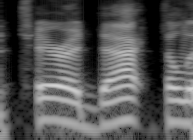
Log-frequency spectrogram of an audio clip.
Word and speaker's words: pterodactyl: New York Tiger knows Van's favorite is you can't hear a pterodactyl in the bathroom because the P is silent.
